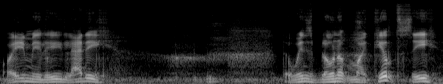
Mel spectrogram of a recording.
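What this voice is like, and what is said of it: Poor attempt at Scottish accent. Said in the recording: “Do my best Scottish. No, I can only sound Irish... I can't do Scottish... can't do a Scottish accent.”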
